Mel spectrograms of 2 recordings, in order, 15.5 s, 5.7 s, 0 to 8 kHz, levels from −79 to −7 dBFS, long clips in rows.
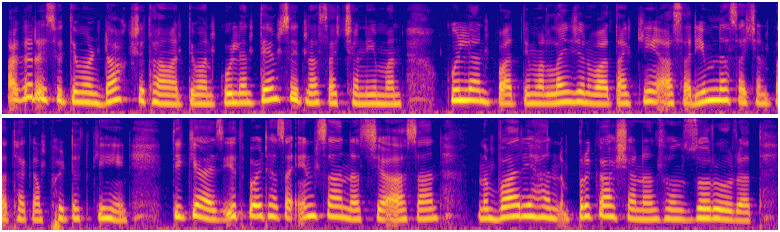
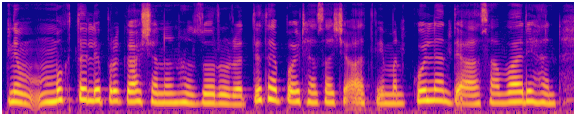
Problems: none marked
